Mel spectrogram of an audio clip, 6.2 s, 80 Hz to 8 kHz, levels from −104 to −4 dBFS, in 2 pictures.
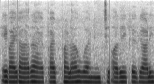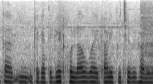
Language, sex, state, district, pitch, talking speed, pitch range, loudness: Hindi, female, Chhattisgarh, Sarguja, 165 Hz, 265 wpm, 160-170 Hz, -20 LUFS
